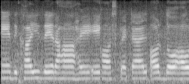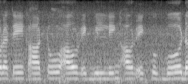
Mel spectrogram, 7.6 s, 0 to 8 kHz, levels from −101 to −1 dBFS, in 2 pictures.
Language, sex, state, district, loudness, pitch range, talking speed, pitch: Hindi, female, Andhra Pradesh, Anantapur, -17 LUFS, 200-215 Hz, 135 wpm, 210 Hz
